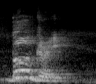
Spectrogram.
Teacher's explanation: it is pronounced as Bul. Very little sound of L.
